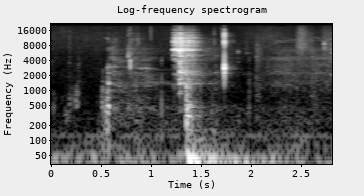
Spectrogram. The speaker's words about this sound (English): Although I might not be tasting it accurately because I'm pouring the shot glass that had the agave in it. Let me drink it out of the bottle like a man.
